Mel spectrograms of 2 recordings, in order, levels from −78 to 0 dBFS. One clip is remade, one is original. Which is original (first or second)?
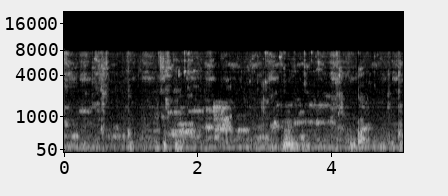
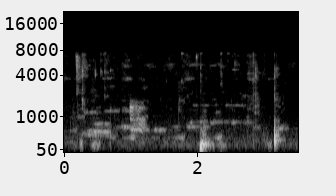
second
